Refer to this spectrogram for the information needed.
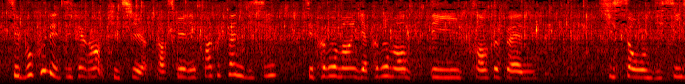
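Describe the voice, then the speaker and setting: A young woman answering interview questions casually, using lots of fillers. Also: high-pitched. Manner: fillers of "comme", chatty. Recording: noisy background.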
